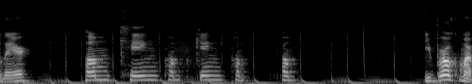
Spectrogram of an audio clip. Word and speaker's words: pumpking: with luck wanted pumpkins not pom King pumpking are you implying that I need to pronounce the other P that's just weird dude you don't call it a yeah yeah you know you know it's it's pumpking pumpking it's like it's silent but it's still there pom king pumpking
